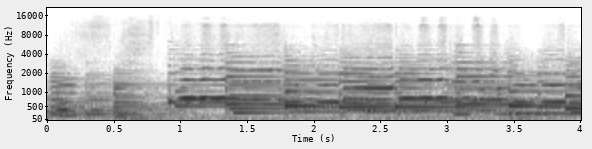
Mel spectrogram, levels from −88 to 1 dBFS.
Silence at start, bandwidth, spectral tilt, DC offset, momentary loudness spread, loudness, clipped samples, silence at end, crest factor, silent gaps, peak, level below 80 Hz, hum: 0 s; 15 kHz; -6.5 dB/octave; under 0.1%; 9 LU; -26 LUFS; under 0.1%; 0 s; 12 dB; none; -12 dBFS; -56 dBFS; none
